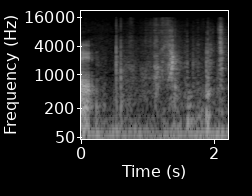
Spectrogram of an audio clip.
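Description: Index cards being handled: a few light rustles and scrapes of card stock.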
